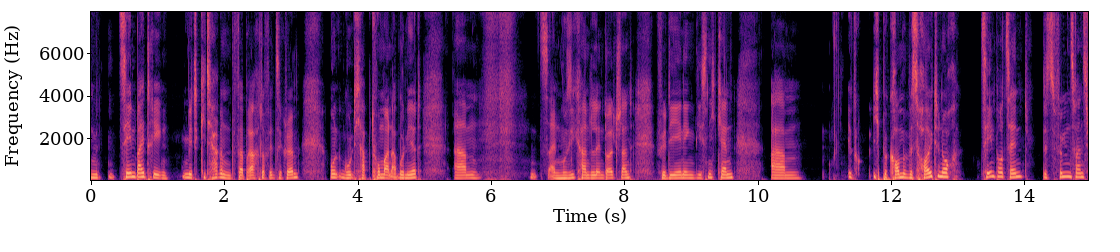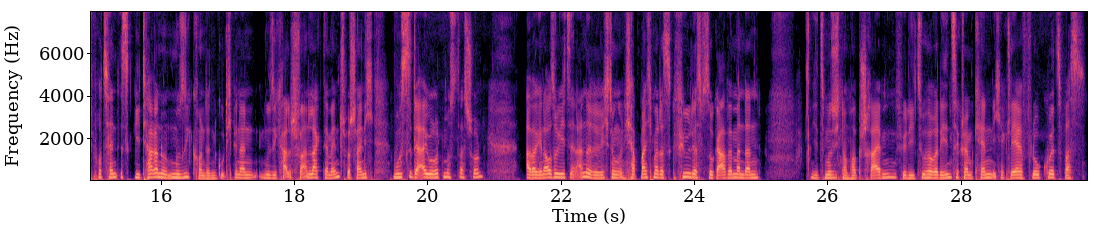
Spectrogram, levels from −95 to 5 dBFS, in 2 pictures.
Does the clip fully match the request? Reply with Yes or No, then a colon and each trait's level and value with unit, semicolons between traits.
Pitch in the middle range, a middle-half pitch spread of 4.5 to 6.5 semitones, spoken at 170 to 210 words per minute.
No: medium, 150 Hz; average, 2.9 semitones; average, 175 wpm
